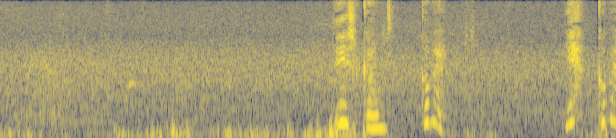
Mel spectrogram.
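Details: Five-week-old Leonberger puppies giving short, high, ringing yelps, a few sharp yips bunched between the second and final moments, each with a clear tone, over a soft low rumble and rustling in the background.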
